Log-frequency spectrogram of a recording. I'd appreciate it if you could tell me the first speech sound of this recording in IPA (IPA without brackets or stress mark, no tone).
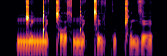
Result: ŋ͡ǁ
